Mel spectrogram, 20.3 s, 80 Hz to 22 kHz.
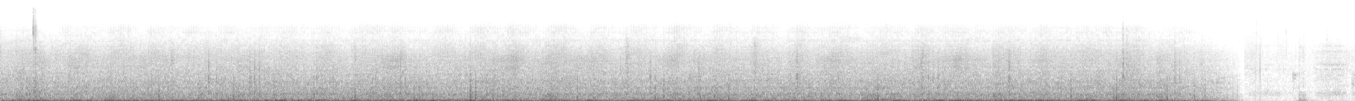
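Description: Twin inboard engines of a 13 m motor-sailing catamaran running at low speed, a deep rumble that swells and fades about once a second. It cuts off suddenly a second and a half before the end.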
